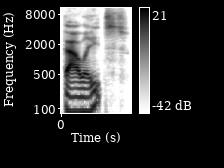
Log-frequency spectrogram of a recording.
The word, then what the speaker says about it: phthalates: It's P-H-T-H-A-L-A-T-E-S. And when you pronounce it, ignore the first P-H. So just pretend like it's just T-H-A, so phthalates.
